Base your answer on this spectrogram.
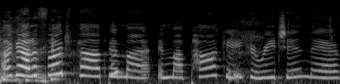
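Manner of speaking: very high, put-on creepy old man voice. After being told he sounds like him, doing the creepy old guy from Family Guy. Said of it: "you sound like the creepy old guy".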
